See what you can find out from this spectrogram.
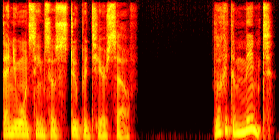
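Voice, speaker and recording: A man's voice: medium pitch, big pitch swings, moderate pace, slightly rough, pitched above the performer's own voice. A man voicing a fretful, wounded wealthy young wife in an audiobook, pleading and scornful. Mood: defiant.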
